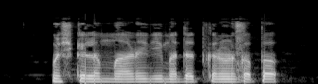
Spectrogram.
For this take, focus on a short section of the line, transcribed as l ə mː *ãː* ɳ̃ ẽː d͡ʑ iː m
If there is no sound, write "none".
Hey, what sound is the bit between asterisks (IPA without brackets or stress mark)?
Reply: aː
